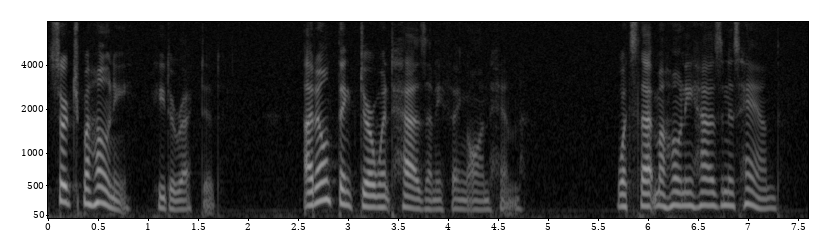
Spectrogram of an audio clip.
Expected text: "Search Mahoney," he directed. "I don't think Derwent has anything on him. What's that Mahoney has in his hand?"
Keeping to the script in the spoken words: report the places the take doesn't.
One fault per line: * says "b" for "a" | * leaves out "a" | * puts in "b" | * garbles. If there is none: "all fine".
all fine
